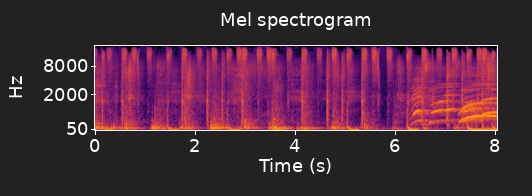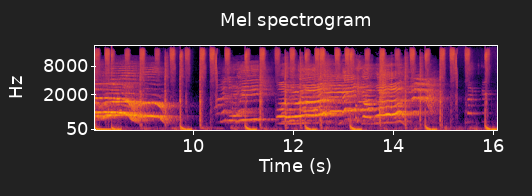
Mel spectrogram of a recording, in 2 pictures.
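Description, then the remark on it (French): Children in a school playground hop together while holding hands, feet landing in a quick, steady run of thumps, then a cluster of high, excited young voices rises and overlaps over the continuing footfalls. “Des enfants dans la cour de récréation sautillent en se tenant par la main.”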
